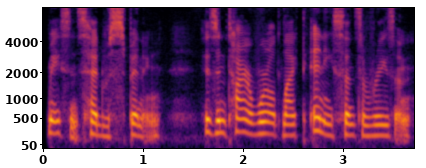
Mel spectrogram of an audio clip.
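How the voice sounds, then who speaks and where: A woman's voice: mid-range voice, moderate pace, dark tone, no echo. A woman with an American accent reading a scripted story as an audiobook narrator. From United States.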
